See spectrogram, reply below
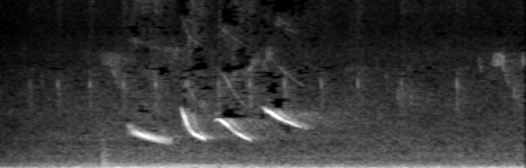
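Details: A green-winged saltator at Praça Jauru in Rio de Janeiro gives a brief phrase of four clear, downslurred whistles in quick succession, over a low background rumble.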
